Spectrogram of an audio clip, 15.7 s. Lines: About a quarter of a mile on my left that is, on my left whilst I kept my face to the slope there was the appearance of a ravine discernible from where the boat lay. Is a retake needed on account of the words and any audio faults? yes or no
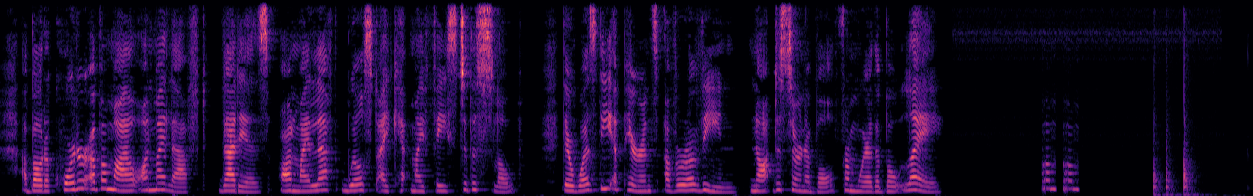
yes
